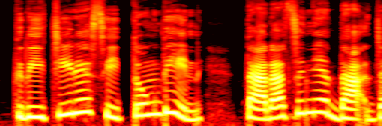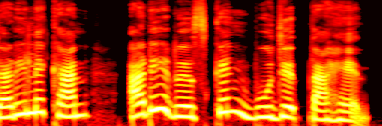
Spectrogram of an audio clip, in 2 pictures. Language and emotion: Santali, happy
